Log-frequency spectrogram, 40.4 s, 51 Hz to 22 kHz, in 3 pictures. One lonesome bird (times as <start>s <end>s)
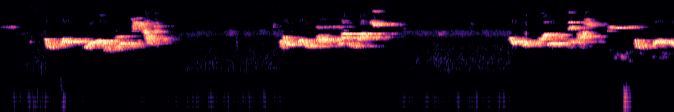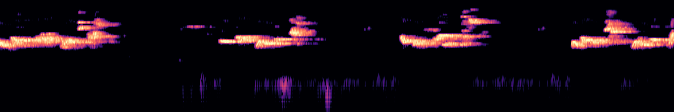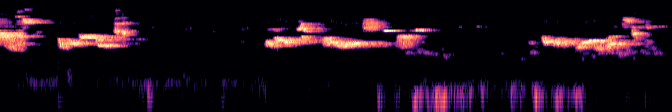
0.0s 16.1s, 24.2s 40.4s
